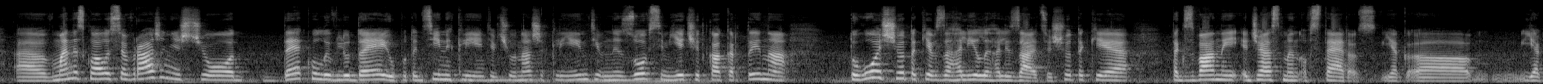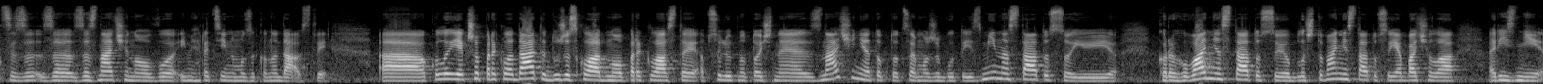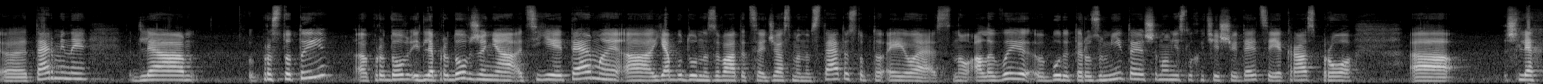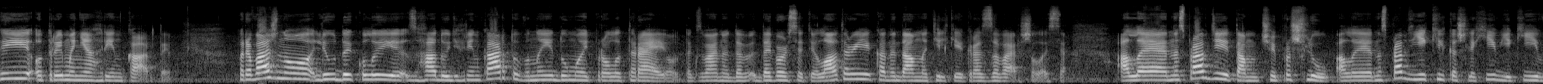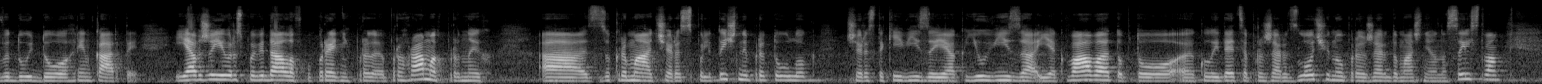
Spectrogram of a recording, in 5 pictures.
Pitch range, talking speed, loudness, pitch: 180-220 Hz, 125 wpm, -19 LUFS, 195 Hz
